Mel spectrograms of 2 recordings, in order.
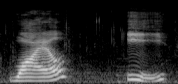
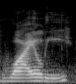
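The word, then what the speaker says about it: Wile E.: the whole joke is it's while E coyote it's how it's spelled w-i-l-e middle initial E coyote the joke being of course that it's Wiley Coyote because being Wily is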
